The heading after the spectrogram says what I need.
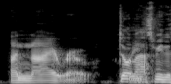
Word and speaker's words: Ahnayro: are you talking about all right yeah it is spelled a h a-h-n-a-y-r-o it's called a nairo colon the dream world it is roughly five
